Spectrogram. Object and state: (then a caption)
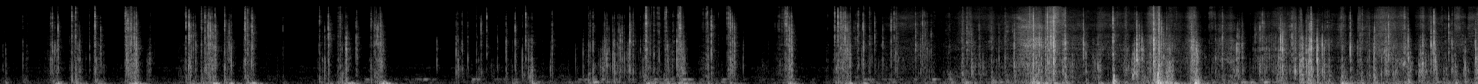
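Paper notebook. A thick paper notebook with handwritten pages has its pages flipped and rubbed with the fingers. Short, crisp papery rustles and swipes come in separate bursts with quiet gaps at first. After about eight seconds they merge into denser, brighter continuous rustling that grows louder.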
